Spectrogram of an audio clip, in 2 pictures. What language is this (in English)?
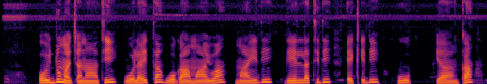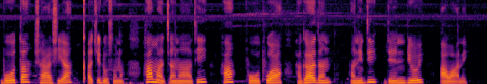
Wolaytta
